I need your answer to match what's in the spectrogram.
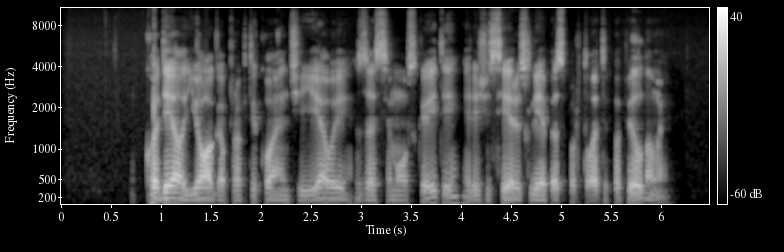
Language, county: Lithuanian, Kaunas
